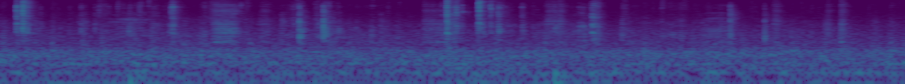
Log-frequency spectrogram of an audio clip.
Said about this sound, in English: Putting all these keycaps on.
